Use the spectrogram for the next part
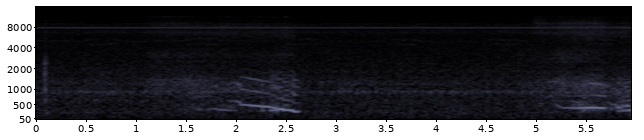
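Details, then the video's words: Nora, a cat, snoring while asleep: two drawn-out breaths about three seconds apart, each swelling then ending in a thin whistling tone that slides downward, over a quiet room with a faint steady high hum. "Nora snores"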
